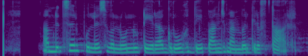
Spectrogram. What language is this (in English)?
Punjabi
